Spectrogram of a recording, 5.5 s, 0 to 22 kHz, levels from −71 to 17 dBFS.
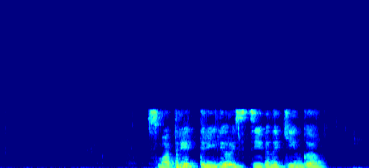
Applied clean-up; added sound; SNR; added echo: neural separator model SepFormer DNS4.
